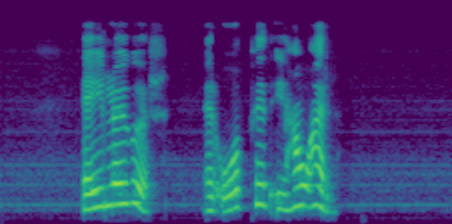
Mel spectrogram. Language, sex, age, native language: Icelandic, female, 30-39, Icelandic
